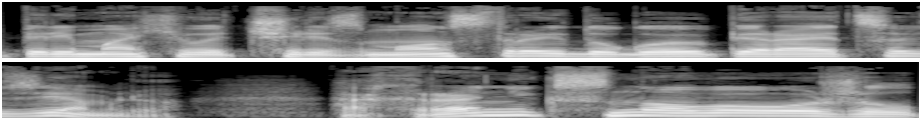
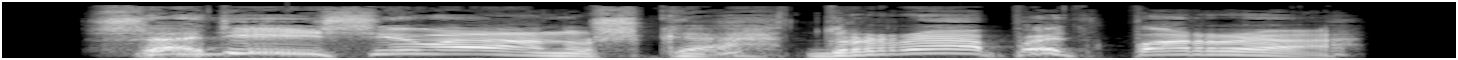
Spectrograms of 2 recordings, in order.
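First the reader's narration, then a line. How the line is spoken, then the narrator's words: Yelling. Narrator (Russian): вопит он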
